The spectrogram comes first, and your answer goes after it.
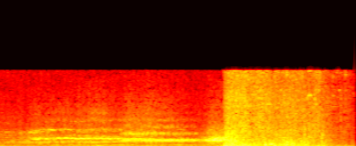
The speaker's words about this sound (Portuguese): Pisa no freio! Pisa!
